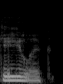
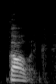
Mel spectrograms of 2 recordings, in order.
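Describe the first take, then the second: First: The first vowel sounds like the one in 'gay'. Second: The first vowel sounds like the one in 'gal'. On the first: This is how Irish people say it. The speaker calls it wrong. "It's not Gaelic because... the A says its name" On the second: This is the Scots way of saying it. The speaker calls it right. "she had mentioned that you pronounce it"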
